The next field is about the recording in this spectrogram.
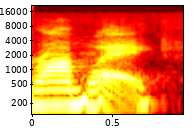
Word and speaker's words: Romwe: Did you know, I'm sorry, this is a tangent, but I recently saw an ad on TikTok for what I thought was called Romwe, but it's the like voiceover pronounce person rhymed it with like, it's gonna be a good day because I'm gonna order from Romwe.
